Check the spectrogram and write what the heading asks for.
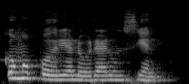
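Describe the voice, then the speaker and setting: A woman's voice: medium pitch, moderate pace, darkish tone. A woman with a Mexican Spanish accent teaching a live online class on spelling and punctuation. She is patient, asks "ok?" often and calls on her students by name. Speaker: online course instructor.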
